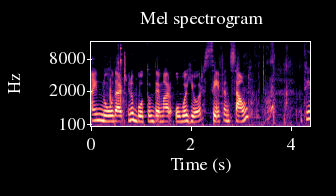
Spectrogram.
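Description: A zipper on a small fabric pouch being pulled open, under a woman's talking.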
